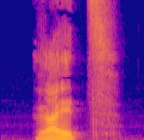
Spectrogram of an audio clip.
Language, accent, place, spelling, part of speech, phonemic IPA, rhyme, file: German, Germany, Berlin, Reiz, noun, /ʁaɪ̯t͡s/, -aɪ̯t͡s, De-Reiz.ogg
- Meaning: 1. stimulus 2. charm, appeal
